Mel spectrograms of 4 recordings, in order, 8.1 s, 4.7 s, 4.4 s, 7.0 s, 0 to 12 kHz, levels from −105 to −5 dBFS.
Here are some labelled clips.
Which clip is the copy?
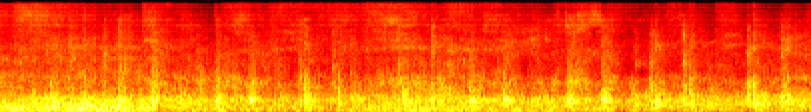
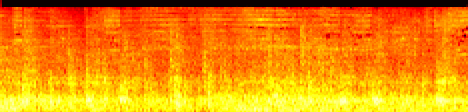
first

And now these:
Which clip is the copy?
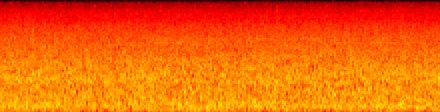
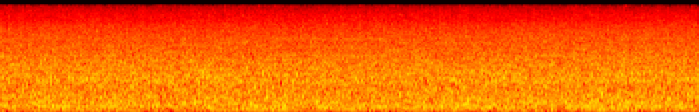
second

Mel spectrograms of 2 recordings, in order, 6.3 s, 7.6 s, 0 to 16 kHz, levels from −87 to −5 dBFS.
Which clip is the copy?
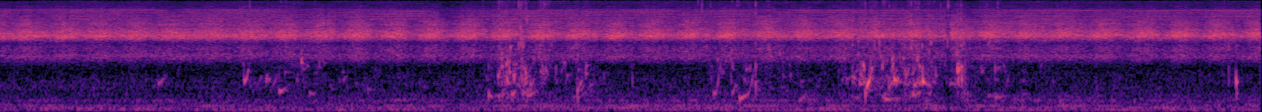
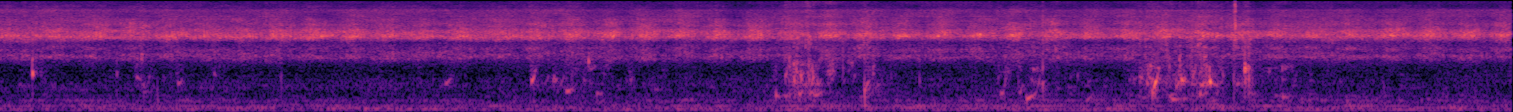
second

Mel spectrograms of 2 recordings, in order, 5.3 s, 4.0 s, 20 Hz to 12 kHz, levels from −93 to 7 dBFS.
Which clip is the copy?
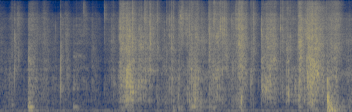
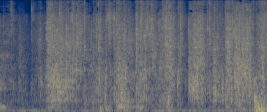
first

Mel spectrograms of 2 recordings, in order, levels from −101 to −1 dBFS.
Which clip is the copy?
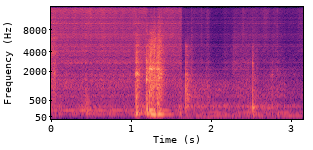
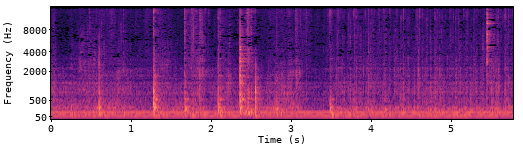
first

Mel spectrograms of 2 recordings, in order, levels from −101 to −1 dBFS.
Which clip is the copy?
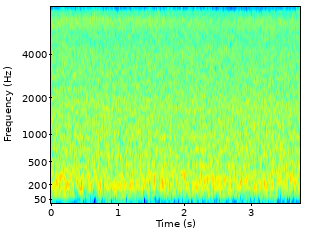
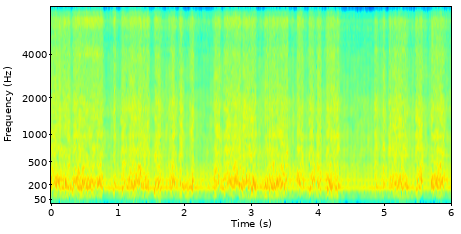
second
